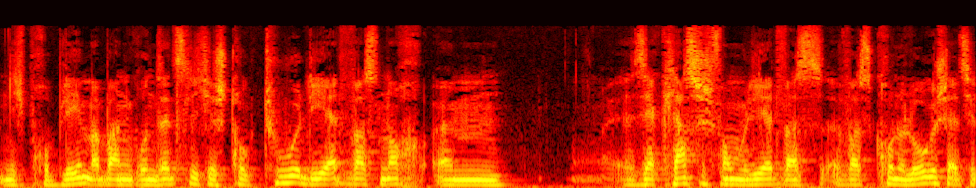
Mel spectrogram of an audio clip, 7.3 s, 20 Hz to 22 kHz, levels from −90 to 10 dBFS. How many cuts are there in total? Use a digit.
0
